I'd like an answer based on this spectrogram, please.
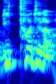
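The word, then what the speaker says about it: liturgy: 예배 의식, 예배 형식은 영어로 리터지라고 합니다. 리터지. 영국 사람들은 리터지, 미국 사람들은 리터지라고 하죠.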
